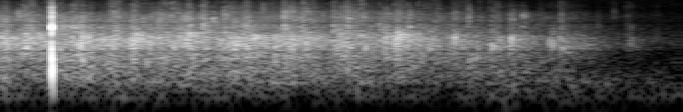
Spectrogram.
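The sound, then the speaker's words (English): An audience breaks into steady applause to give God the glory, dense clapping from many hands, with one sharp clap standing out near the start before the sound tapers off. “You can clap.”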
